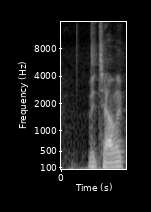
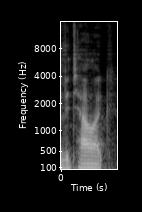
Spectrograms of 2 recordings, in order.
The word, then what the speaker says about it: Vitalik: metallic Lutheran so that that's how I'm gonna pronounce it Vitalik please don't hurt me I know I mean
